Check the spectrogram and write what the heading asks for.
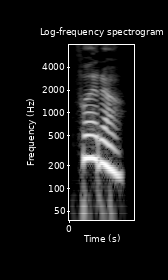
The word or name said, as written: ಫೇರಿ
